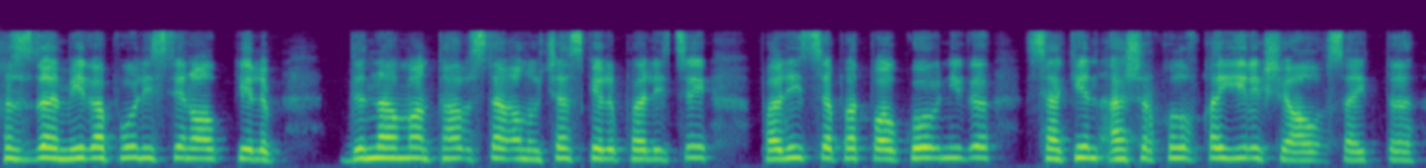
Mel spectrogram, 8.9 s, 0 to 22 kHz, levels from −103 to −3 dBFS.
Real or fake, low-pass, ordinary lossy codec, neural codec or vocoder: fake; 9.9 kHz; none; codec, 24 kHz, 3 kbps, HILCodec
